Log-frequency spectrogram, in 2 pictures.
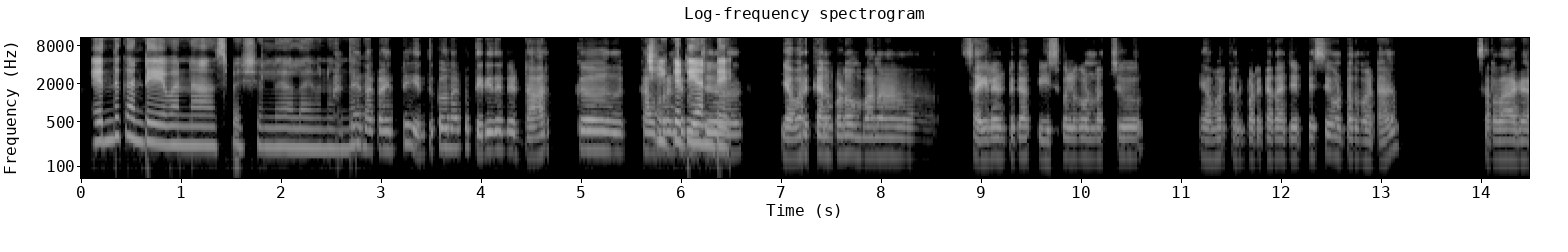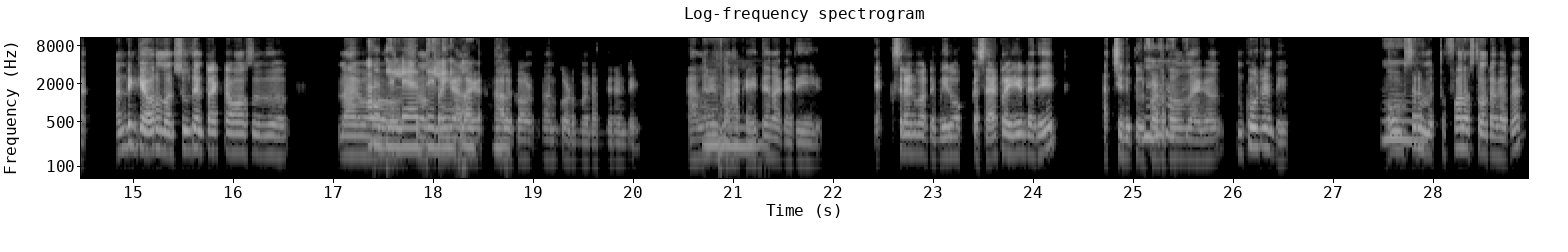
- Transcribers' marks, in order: in English: "స్పెషల్"; in English: "డార్క్"; in English: "సైలెంట్‌గా, పీస్ఫుల్‌గుండొచ్చు"; in English: "ట్రై"; chuckle
- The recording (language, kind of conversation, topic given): Telugu, podcast, రోజువారీ పనిలో మీకు అత్యంత ఆనందం కలిగేది ఏమిటి?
